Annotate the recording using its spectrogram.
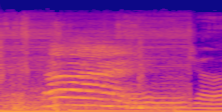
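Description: A drawn-out vocal sound, about a second and a half long, whose pitch rises slightly and then falls.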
